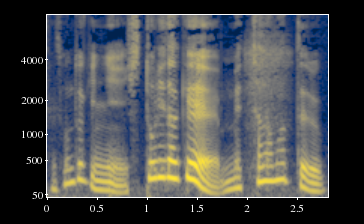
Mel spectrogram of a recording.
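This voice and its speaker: A man co-hosting a podcast in casual chat, relaxed, laughing often, dropping into low murmured asides. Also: moderate pace, no room sound. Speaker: podcast co-host.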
